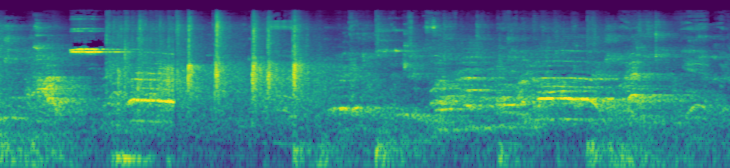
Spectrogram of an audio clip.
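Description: Indoor volleyball rally in a large, echoing gym: several sharp slaps of the ball being hit come in quick succession in the middle, amid shouting voices of players and spectators.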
